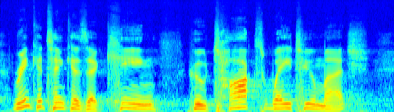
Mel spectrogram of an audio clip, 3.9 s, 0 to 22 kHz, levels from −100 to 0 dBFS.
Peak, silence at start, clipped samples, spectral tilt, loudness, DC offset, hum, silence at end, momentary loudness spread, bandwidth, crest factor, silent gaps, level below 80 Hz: -12 dBFS; 0 s; under 0.1%; -6.5 dB/octave; -30 LUFS; under 0.1%; none; 0.3 s; 10 LU; over 20 kHz; 18 dB; none; -52 dBFS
